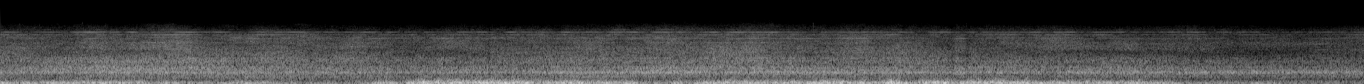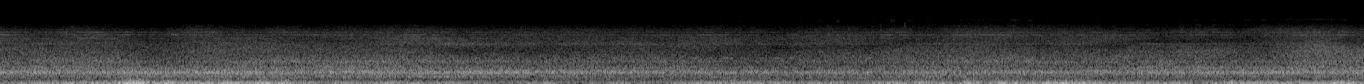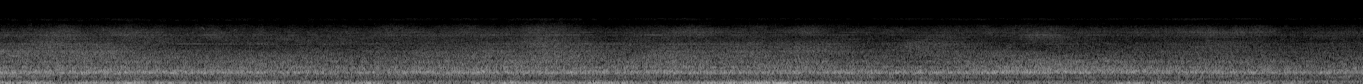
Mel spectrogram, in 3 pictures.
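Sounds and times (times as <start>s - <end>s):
jet engines whining at taxi power: 0.0s - 40.9s.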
